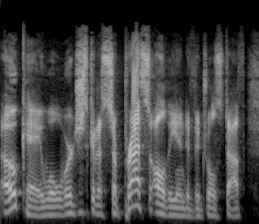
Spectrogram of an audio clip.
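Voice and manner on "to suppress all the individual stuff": ordinary talk, nothing marked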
